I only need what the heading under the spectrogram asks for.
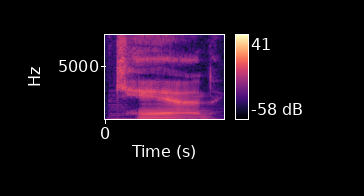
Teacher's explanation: Very minor partial nasalization in the positive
